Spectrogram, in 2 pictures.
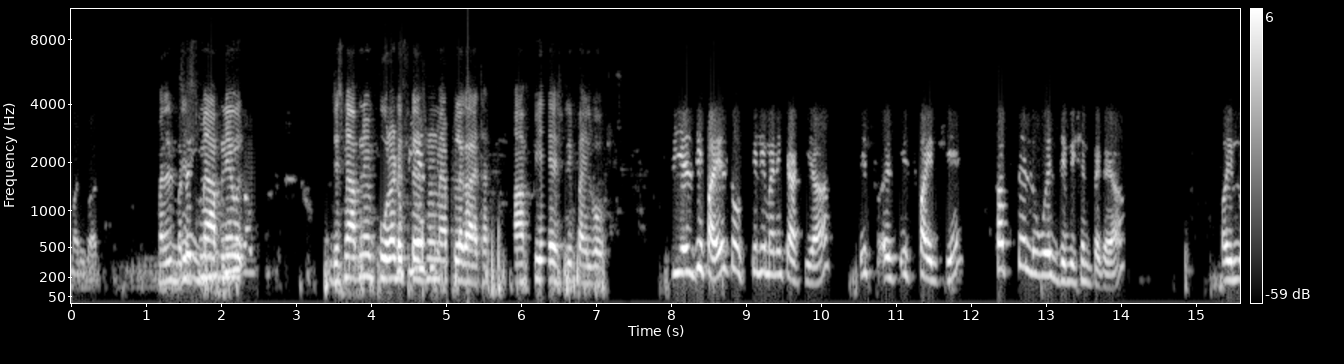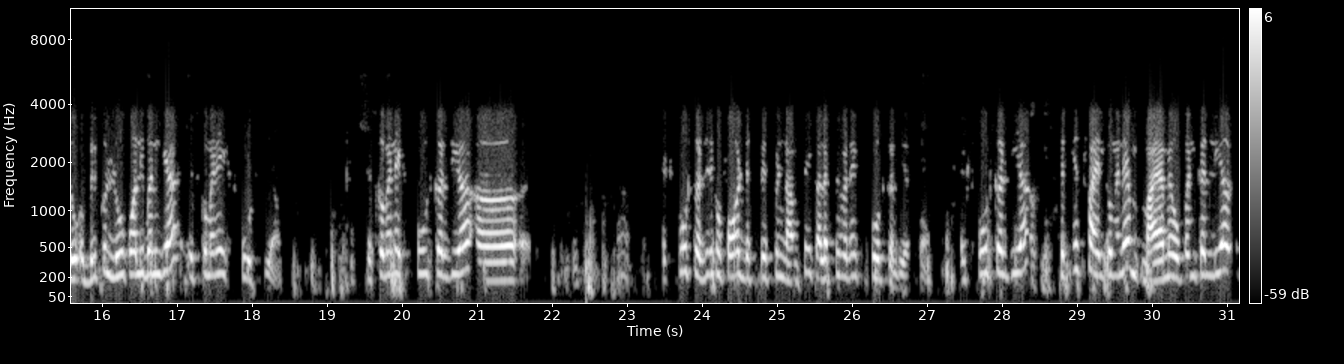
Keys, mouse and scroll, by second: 9.7-10.9 drag, 12.9 click, 17.2 click, 20.6 click, 22.1 click, 22.3 click.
